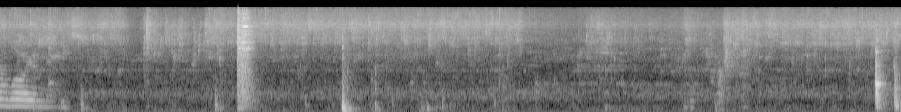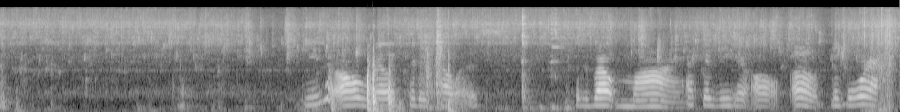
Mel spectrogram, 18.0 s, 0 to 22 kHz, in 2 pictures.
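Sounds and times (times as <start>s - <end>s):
slime squelching: 15.0s - 18.0s.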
